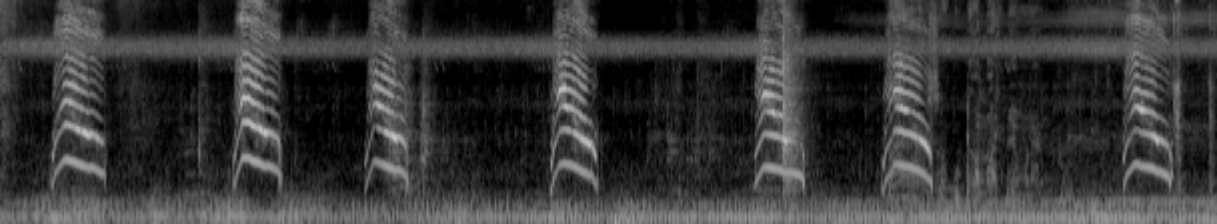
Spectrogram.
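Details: Kitten crying for its mother with seven loud meows at uneven intervals, each quickly rising then falling in pitch, backed by a continuous low droning hum and a faint high electronic tone.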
